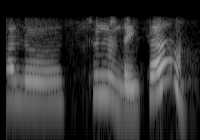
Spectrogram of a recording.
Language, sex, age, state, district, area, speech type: Nepali, female, 30-45, West Bengal, Kalimpong, rural, conversation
